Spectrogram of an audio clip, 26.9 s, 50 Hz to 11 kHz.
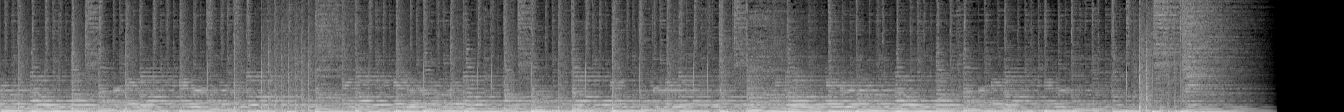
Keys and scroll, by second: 8.7 w, 9.9 space, 15.0 w, 16.3 space, 19.1 d, 20.3 a, 22.6 s, 24.8 d, 26.3 w.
